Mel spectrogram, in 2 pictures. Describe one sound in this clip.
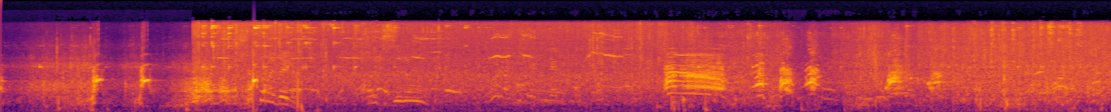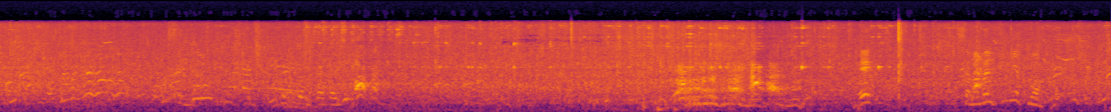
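Water splashes as dogs wade.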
